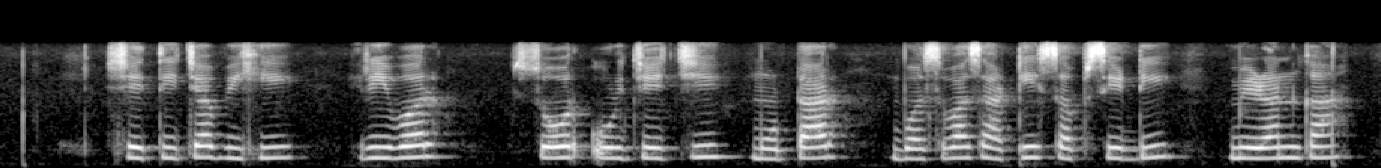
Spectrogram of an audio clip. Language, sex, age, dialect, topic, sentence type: Marathi, female, 18-24, Varhadi, agriculture, question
